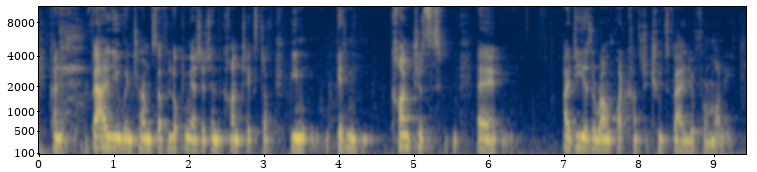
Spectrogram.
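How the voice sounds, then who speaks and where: Monotone, flat delivery in a Galway accent. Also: woman. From Ireland, Galway. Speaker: professor and nursing researcher. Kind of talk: seminar talk. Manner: fast; halting, many fillers and restarts.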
